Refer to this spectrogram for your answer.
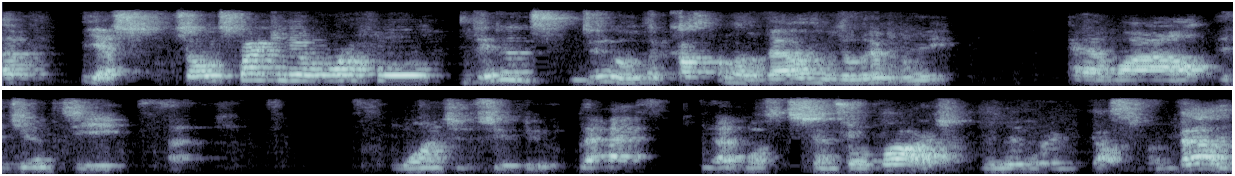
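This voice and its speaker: A man with a Dutch accent speaks at a moderate pace and a high pitch, with very wide pitch swings and big swings in loudness. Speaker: agile trainer. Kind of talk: webinar presentation. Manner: halting, many fillers.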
